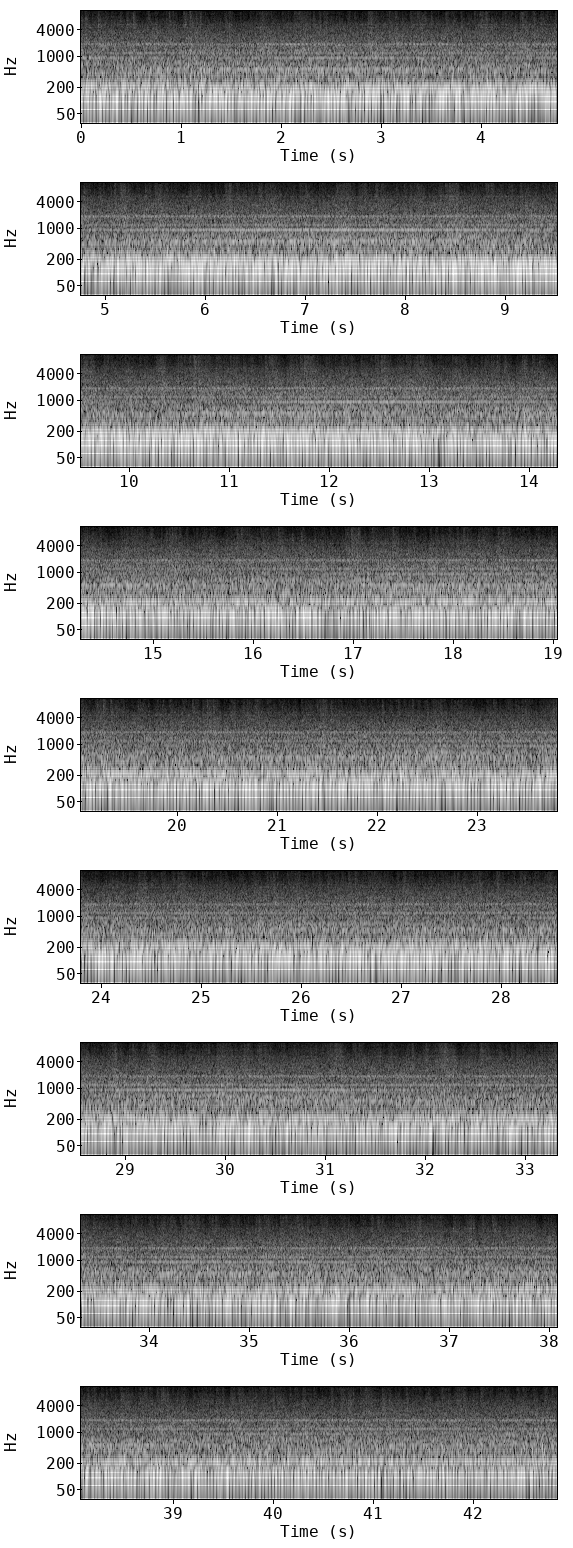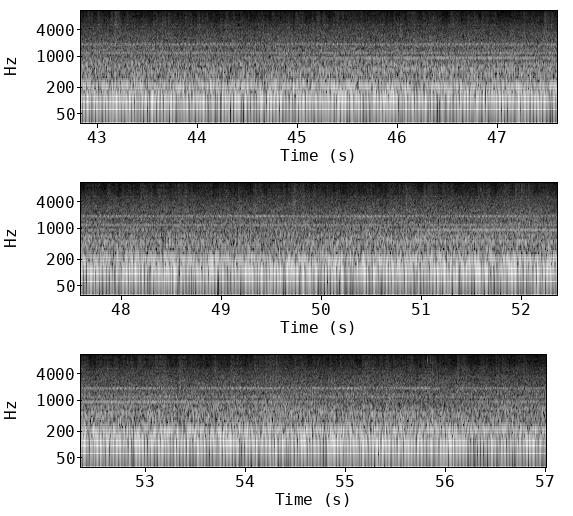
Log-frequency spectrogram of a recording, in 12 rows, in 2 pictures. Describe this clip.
Fan Ventilation Mono 2
Recording made of ventillation i Lillehammer Norway
ambiance, ambient, atmosphere, city, field-recording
